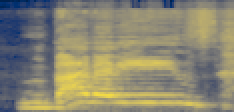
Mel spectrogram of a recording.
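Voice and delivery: signing off to the viewers, slow and high; drawn-out sign-off. Real, not acted. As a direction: sing out a fond farewell.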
